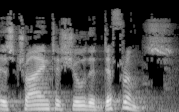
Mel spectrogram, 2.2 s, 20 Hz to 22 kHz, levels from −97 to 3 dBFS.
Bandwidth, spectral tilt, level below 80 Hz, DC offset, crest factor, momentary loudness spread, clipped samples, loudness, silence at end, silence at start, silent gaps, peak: 16 kHz; -5 dB/octave; -48 dBFS; under 0.1%; 16 dB; 8 LU; under 0.1%; -17 LUFS; 0.1 s; 0 s; none; -2 dBFS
